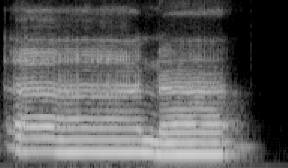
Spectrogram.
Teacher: Ditahan 2 harokat karena bertasydid. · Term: bunyi mendengung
